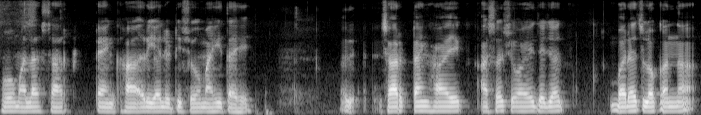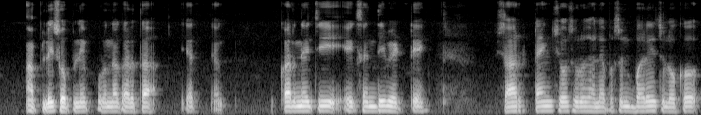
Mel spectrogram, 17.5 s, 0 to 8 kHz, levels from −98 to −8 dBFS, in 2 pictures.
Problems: background sounds at intervals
